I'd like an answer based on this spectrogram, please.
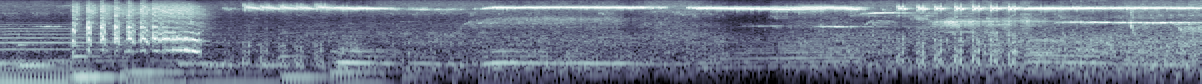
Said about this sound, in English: Here they come. Rufous hummingbirds, ruby throats, and others are migrating north after a hot, dry winter in sunny Mexico or Central America. And they're ready for a drink.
